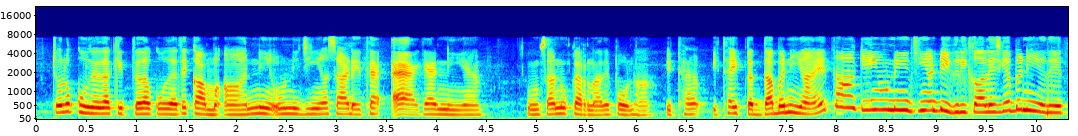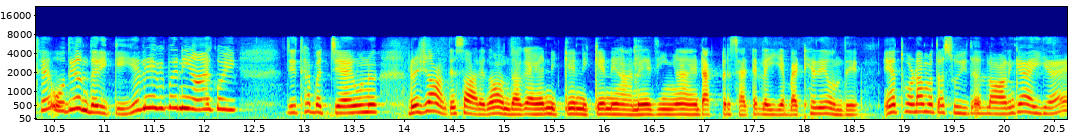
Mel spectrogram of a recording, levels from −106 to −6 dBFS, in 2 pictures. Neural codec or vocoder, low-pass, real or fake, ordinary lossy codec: none; 7.2 kHz; real; none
